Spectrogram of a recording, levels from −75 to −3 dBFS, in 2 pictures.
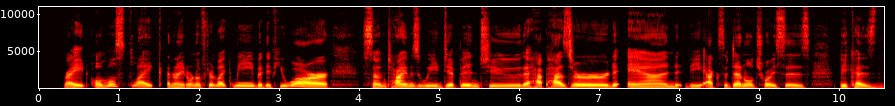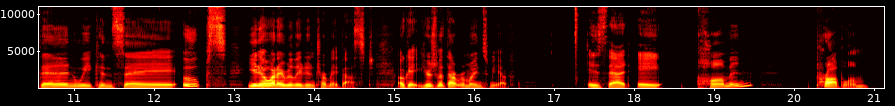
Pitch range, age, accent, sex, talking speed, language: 125-195 Hz, 50-69, American, female, 150 wpm, English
